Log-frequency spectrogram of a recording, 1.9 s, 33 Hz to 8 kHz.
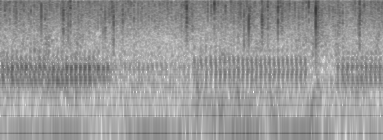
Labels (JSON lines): {"label": "biophony, croak", "recorder": "SoundTrap 500"}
